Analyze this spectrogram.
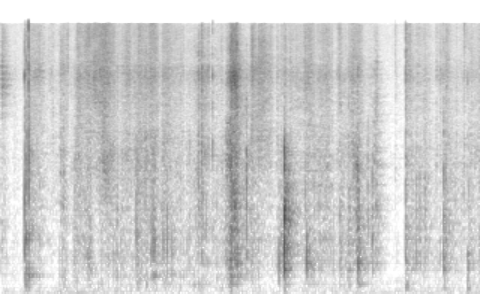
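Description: Paper food packaging being handled: irregular crinkling and rustling with short sharp clicks, loudest a little after two seconds in.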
